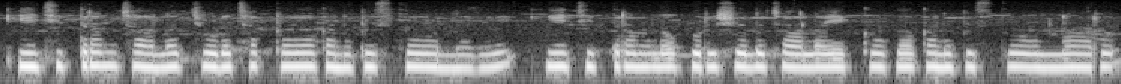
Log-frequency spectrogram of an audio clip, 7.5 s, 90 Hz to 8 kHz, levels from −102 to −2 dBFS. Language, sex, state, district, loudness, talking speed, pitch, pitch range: Telugu, female, Andhra Pradesh, Sri Satya Sai, -15 LUFS, 110 wpm, 230 Hz, 230-235 Hz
